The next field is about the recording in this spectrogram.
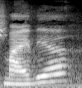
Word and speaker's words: Maivia: His mother, Ada Johnson, is Samoan, and both of her parents, High Chief Peter Mieva. I always mispronounce this. – Maivia? – Maivia.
